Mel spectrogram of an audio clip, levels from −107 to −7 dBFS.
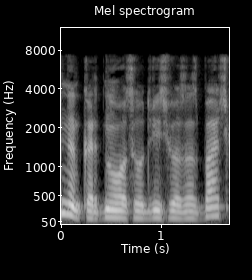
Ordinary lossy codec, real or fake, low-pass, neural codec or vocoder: MP3, 64 kbps; real; 7.2 kHz; none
